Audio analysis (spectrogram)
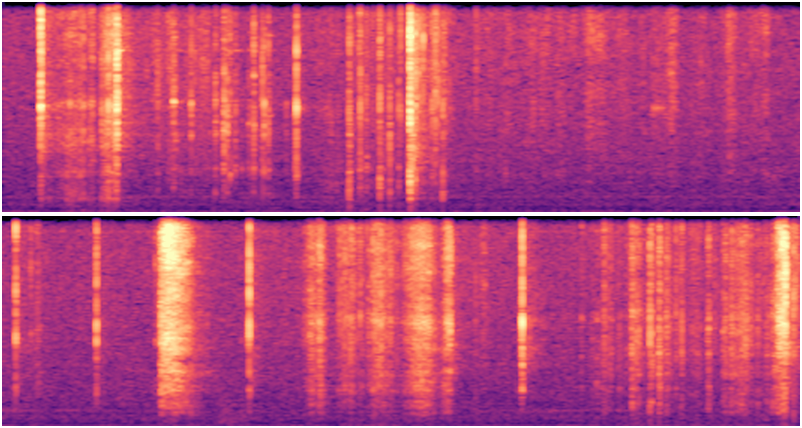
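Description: A red peeler blade scrapes the same solid bar of soap, grating shreds that pile up on the counter. The clip has quiet, bright, crisp scraping strokes in an irregular series, with short dry rasps and a few longer, louder scrapes toward the middle and end. A faint low hum sits underneath.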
